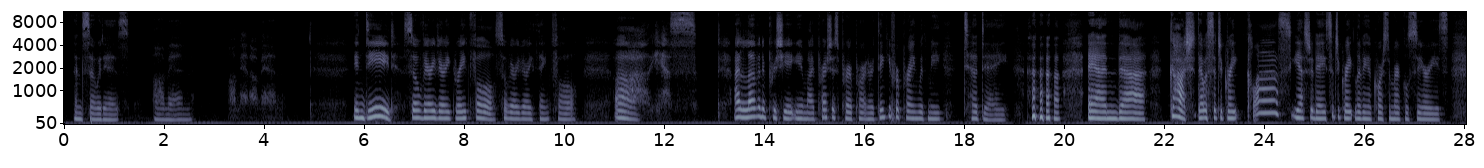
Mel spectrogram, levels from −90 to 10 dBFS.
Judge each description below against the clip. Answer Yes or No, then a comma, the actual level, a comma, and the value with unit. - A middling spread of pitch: Yes, average, 4.0 semitones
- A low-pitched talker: No, high, 190 Hz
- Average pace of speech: No, slow, 115 wpm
